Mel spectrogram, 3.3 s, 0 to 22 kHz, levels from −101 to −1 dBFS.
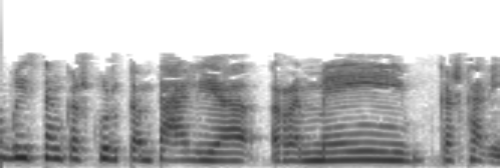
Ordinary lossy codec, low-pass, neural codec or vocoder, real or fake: MP3, 24 kbps; 7.2 kHz; none; real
